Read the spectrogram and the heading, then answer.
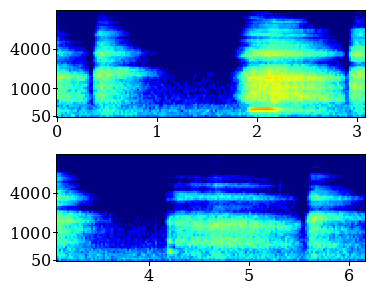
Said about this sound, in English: Listen to my breathing.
